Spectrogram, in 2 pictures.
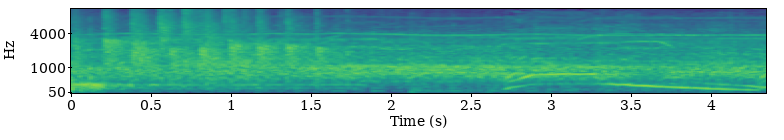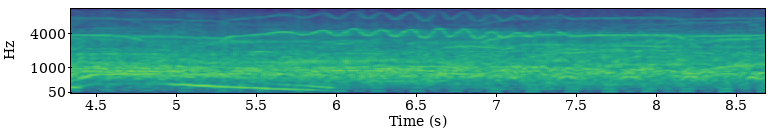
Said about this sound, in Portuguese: Uma salva de palmas pra ele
